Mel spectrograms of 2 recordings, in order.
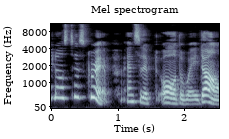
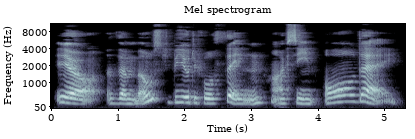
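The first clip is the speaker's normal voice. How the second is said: tender; 3 semitones lower, slower than usual. Acted. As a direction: let it slip out, dazzled and gentle. Crowley smitten with his rescuer.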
